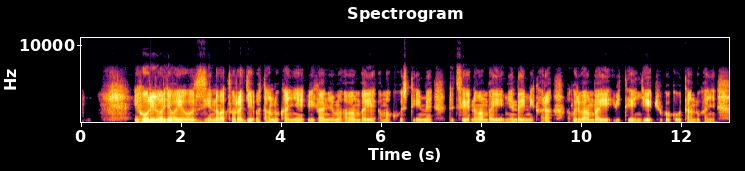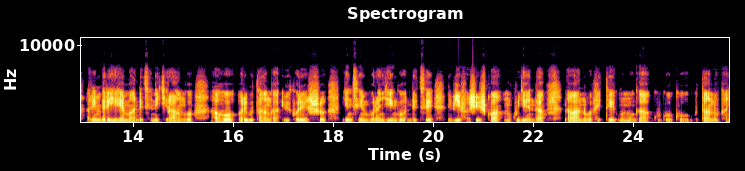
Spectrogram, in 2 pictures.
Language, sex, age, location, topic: Kinyarwanda, male, 18-24, Huye, health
